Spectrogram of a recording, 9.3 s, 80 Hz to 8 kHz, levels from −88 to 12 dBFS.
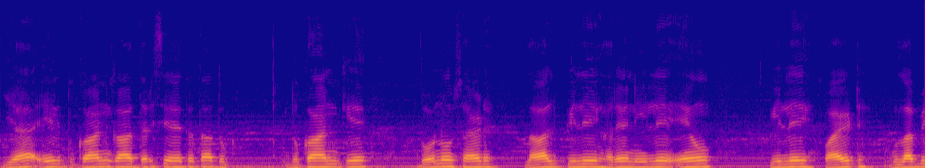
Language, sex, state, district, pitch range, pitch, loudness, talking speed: Marwari, male, Rajasthan, Nagaur, 135-150 Hz, 145 Hz, -16 LUFS, 125 wpm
